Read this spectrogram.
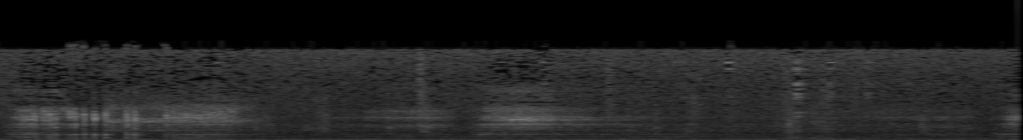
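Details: Snoring: soft, rough breathing noises over a low, steady room hum.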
